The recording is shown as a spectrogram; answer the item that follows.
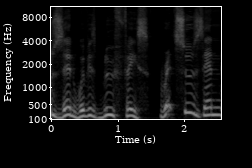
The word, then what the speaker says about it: Retsu: Retsu Zen, he rhymes with Ken, and Ken is one of my guys in Street Fighter.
